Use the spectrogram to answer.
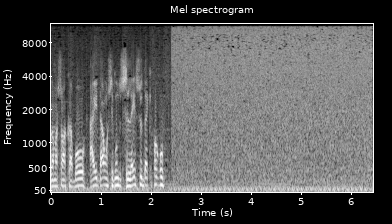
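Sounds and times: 
speech: 0.0s - 2.7s
television static white noise: 0.0s - 6.4s.

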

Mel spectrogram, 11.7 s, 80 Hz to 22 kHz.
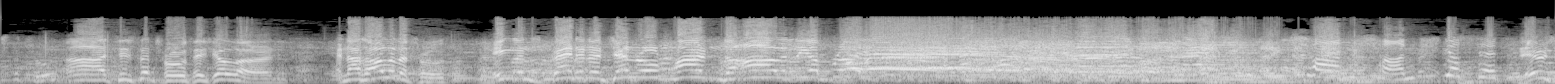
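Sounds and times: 
speech: 0.1s - 11.6s
crowd of English soldiers cheering and shouting: 3.9s - 9.2s.

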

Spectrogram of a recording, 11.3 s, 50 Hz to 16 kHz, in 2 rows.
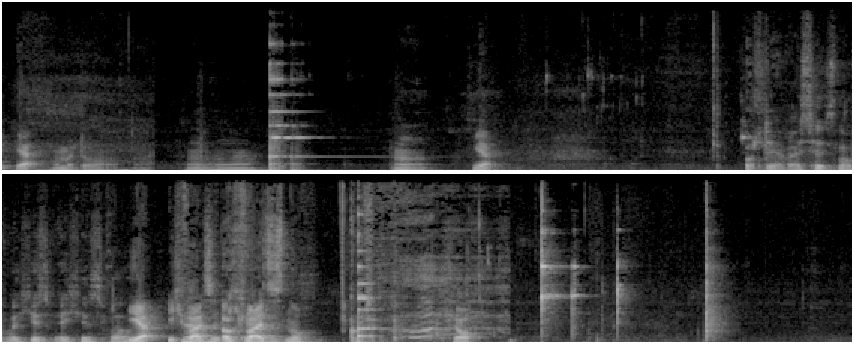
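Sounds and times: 
speech: 0.1s - 1.9s, 2.6s - 3.4s, 4.9s - 9.2s
glass clinking as a bottle is closed and drinks are passed around: 1.8s - 2.6s, 8.0s - 9.9s.

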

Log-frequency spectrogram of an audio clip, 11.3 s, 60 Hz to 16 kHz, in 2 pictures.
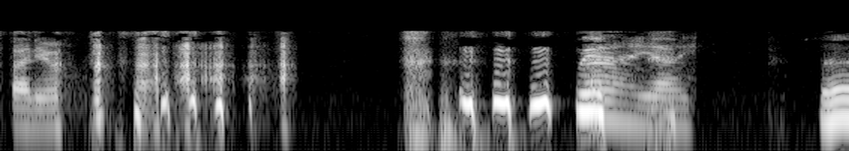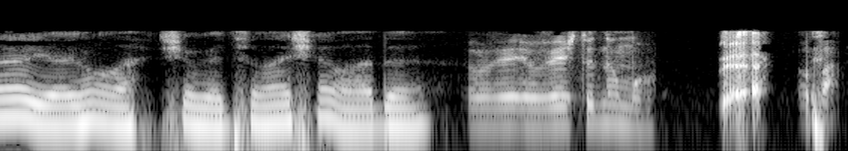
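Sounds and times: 
speech: 0.1s - 1.6s, 2.7s - 4.7s, 5.5s - 11.3s
laughter: 0.4s - 2.0s, 2.7s - 3.8s
short loud raspy burp: 10.4s - 11.3s.

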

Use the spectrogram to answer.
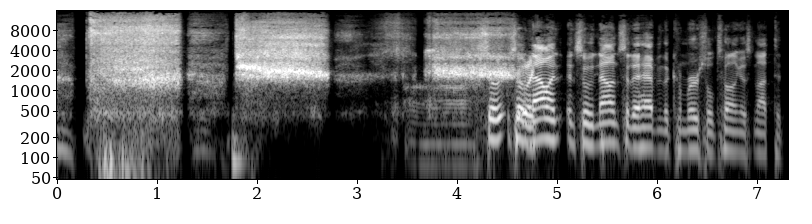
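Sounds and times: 
person imitating a woman breathing from an oxygen tank: 0.0s - 4.8s
speech: 4.3s - 7.2s.

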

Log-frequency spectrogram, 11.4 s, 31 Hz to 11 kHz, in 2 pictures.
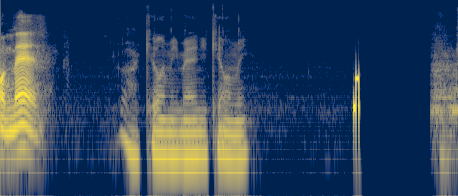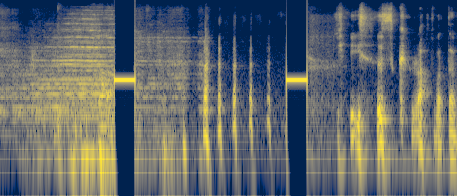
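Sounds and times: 
speech: 0.0s - 0.6s, 1.5s - 3.2s, 8.2s - 9.2s, 10.0s - 11.4s
laughter: 7.6s - 9.3s
news app alarm beeping from a phone: 9.3s - 9.6s.

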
